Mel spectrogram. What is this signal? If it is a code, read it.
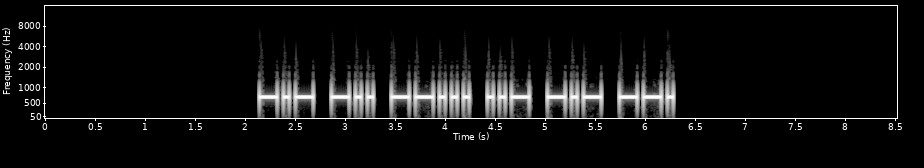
Morse code, heard as a keyed tone, about 21 wpm, 700 Hz. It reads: KD7UKG
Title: USA Call Signs - 6 Characters - Repeated 2x - 20wpm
